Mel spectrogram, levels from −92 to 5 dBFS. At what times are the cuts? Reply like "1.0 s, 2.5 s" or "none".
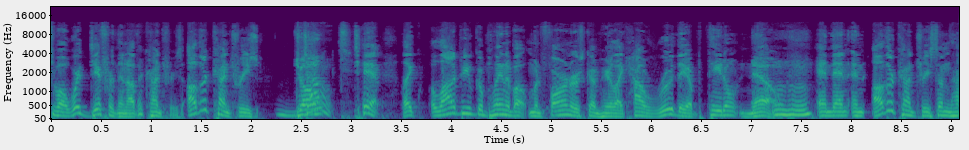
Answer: none

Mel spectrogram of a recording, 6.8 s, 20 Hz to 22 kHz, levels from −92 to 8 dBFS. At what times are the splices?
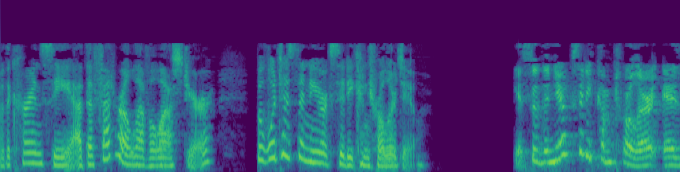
none

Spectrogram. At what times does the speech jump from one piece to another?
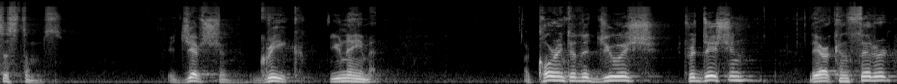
3.2 s

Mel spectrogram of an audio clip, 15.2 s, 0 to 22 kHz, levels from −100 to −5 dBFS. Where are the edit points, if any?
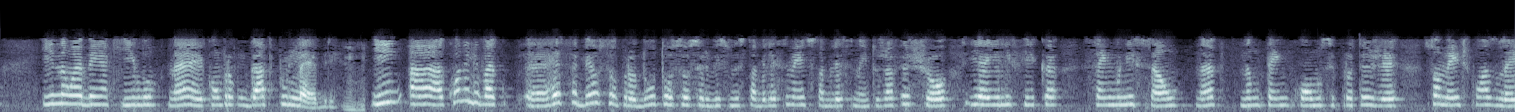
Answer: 3.6 s, 9.6 s

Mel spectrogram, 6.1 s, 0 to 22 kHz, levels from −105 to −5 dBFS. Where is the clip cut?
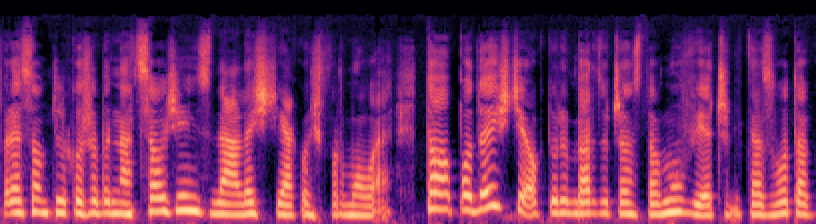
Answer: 3.1 s

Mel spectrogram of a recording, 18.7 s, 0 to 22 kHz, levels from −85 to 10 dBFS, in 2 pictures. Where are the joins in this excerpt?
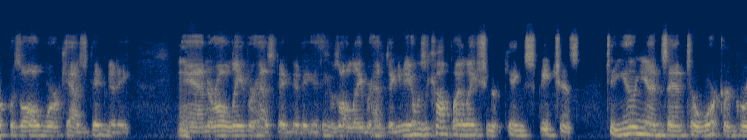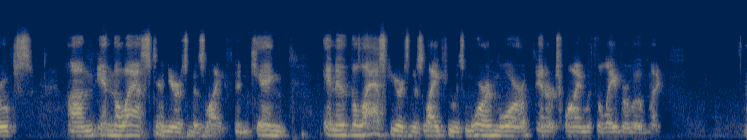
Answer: none

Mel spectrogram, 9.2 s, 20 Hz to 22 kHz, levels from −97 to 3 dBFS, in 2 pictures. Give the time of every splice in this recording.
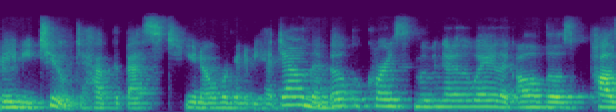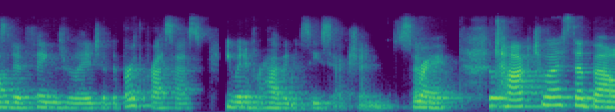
6.2 s, 8.3 s

